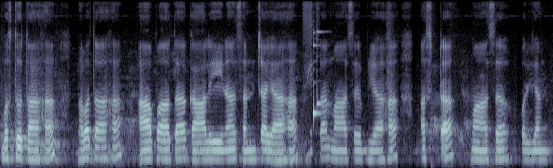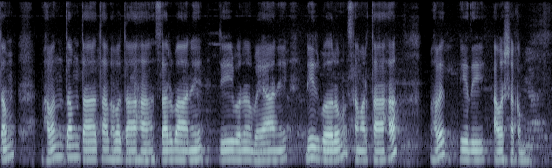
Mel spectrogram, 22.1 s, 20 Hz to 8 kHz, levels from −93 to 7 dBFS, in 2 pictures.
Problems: background sounds at intervals, background conversations at intervals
